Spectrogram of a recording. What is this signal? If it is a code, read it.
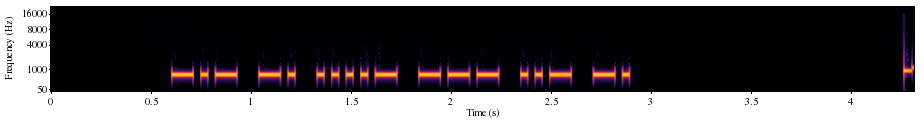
Morse code, heard as a keyed tone, about 33 wpm, 700 Hz. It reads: KN4OUN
